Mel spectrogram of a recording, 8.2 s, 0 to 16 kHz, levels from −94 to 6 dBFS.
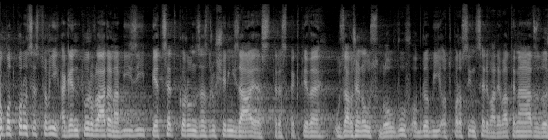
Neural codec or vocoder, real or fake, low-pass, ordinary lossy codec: none; real; 14.4 kHz; MP3, 96 kbps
